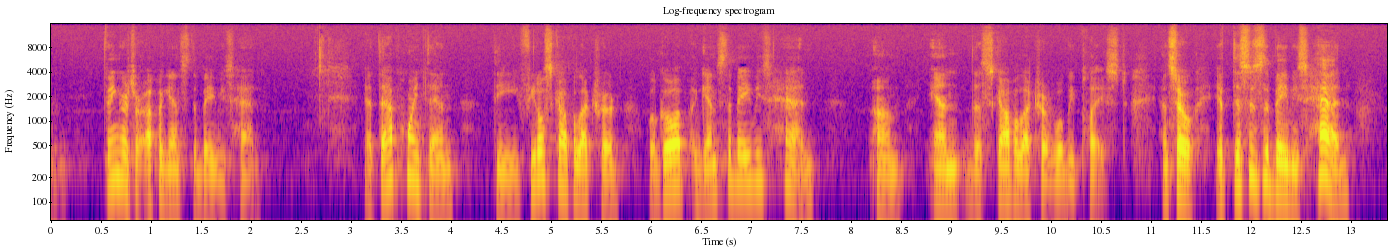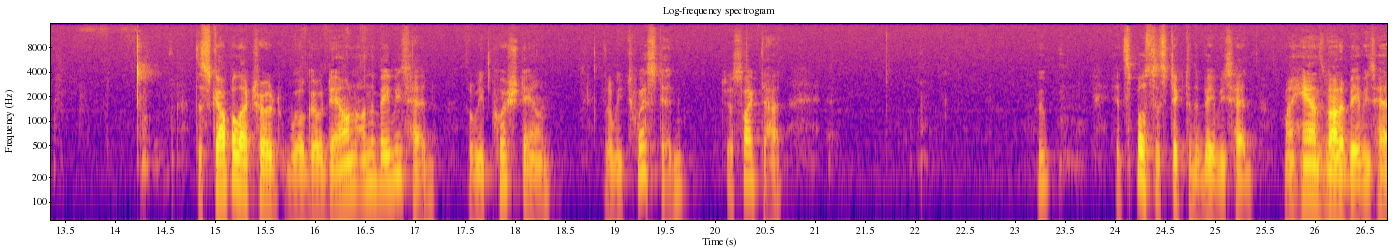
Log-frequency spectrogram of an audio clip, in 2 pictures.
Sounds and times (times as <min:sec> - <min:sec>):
Speech: 0:00.0 - 0:02.2, 0:03.1 - 0:13.0, 0:14.2 - 0:20.7, 0:23.2 - 0:26.7.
